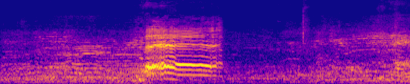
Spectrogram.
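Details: Garut sheep kept as breeding stock at Andir market in Bayongbong, Garut, gives one loud, wavering bleat lasting under a second, with a steady harmonic tone, over a background hum of market chatter.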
